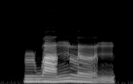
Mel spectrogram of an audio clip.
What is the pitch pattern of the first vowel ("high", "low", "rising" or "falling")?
rising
